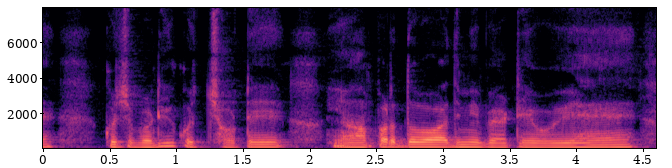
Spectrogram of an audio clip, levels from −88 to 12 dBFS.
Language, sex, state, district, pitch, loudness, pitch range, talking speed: Hindi, male, Uttar Pradesh, Shamli, 135 Hz, -18 LUFS, 125-140 Hz, 145 wpm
